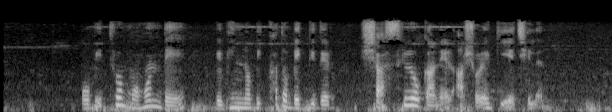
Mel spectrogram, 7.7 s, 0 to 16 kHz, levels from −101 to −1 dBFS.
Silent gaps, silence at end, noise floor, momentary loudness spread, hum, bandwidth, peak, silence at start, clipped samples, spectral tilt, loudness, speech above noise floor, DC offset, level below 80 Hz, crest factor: none; 0.05 s; -67 dBFS; 13 LU; none; 8.4 kHz; -10 dBFS; 0.05 s; under 0.1%; -4.5 dB/octave; -31 LUFS; 36 dB; under 0.1%; -50 dBFS; 22 dB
